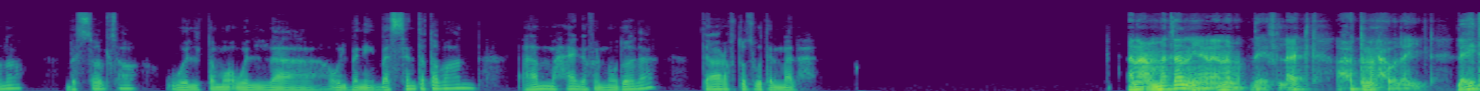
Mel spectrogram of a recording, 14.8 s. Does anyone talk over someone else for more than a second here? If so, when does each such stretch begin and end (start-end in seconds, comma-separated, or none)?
none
